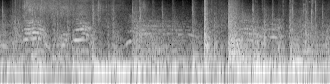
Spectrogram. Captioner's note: splash, screams in pain; fires gunshot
